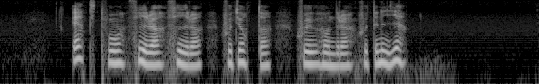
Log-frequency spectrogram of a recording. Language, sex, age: Swedish, female, 33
